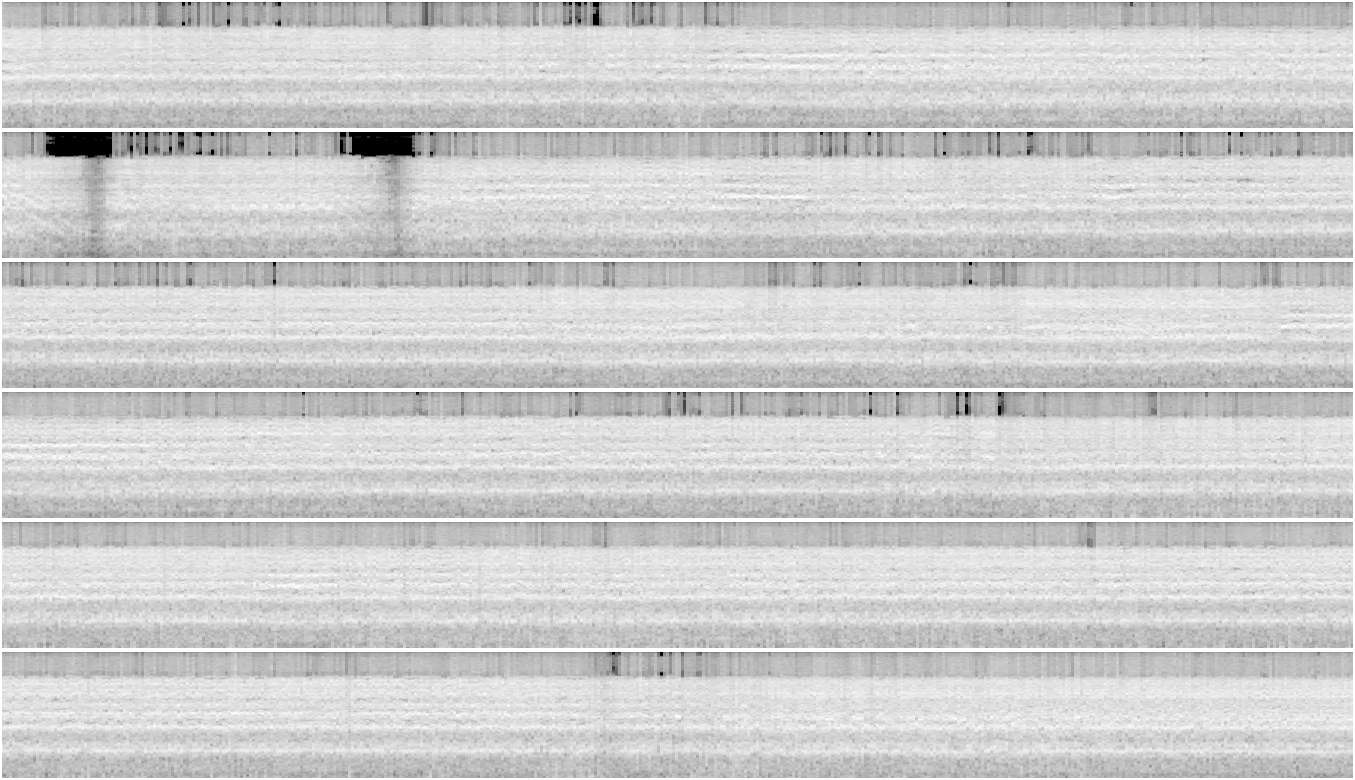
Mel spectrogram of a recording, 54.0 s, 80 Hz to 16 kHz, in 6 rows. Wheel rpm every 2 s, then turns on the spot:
230, 230, 230, 210, 170, 150, 170, 210, 230, 230, 230, 220, 230, 220, 220, 230, 240, 230, 230, 230, 230, 230, 240, 230, 240, 210, 210.
none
